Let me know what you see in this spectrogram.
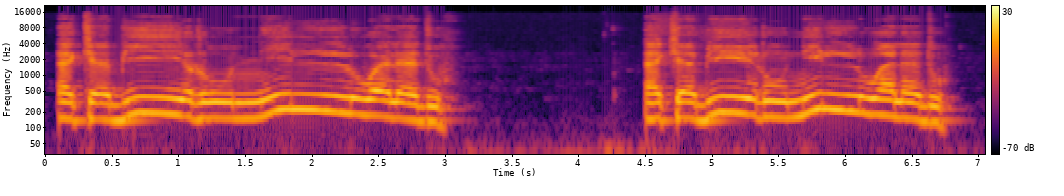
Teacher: j'ai un soukoun à la fin du tanwin et j'ai un soukoun en début de mot. Donc je mets une kasra.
